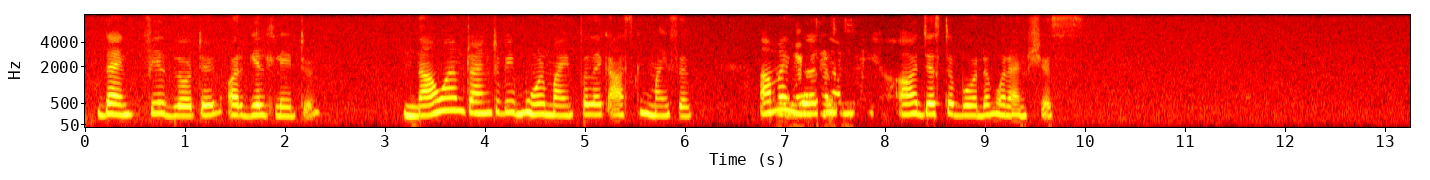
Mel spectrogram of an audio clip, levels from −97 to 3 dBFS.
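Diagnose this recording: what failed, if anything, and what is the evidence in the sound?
Call processing failed at the echo canceller. From 6.9 to 7.66 s, a second, fainter voice sits under the talker, roughly 10 dB down. That is the other side's voice leaking through. The likely cause is loudspeaker echo the canceller left in the microphone signal.

The same stage shows speech suppressed in double talk. Between 7.18 and 7.88 s, starting while that far voice is present, the talker's level drops by up to about 20 dB, in pieces totalling about half a second. The canceller likely could not separate the talker from the loudspeaker echo and turned both down.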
